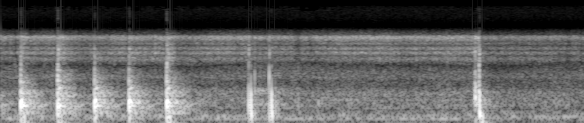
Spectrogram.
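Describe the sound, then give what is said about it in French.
A quick series of five sharp knocks on a door, then two more after a short pause and a single final knock, crisp with no voices; a traffic police motorcyclist is knocking. “À ce moment-là, on frappe à la porte.”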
